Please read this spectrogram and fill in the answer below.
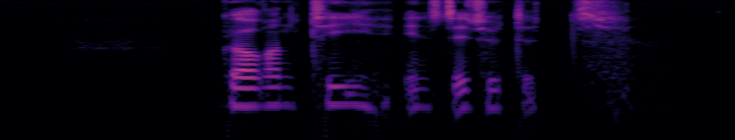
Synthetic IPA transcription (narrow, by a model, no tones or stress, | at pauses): ɡɑʁɑnt̪ʰiːɪ̰nst̪ɪt̪ʰʉt̪ʰət̪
